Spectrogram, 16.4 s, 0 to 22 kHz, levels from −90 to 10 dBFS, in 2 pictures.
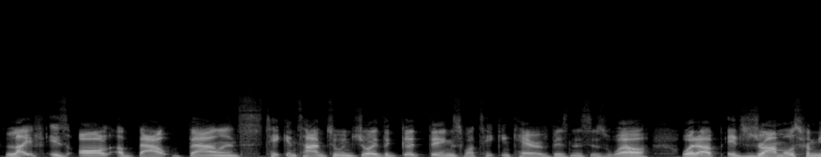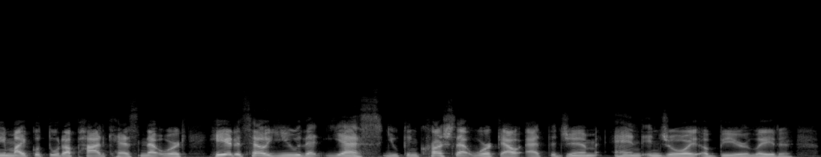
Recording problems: muffled; very; fading above 3.5 kHz

